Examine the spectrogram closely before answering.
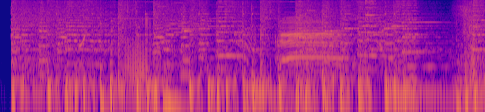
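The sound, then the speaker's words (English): A goat bleats several times in loud, wavering cries that follow one another with little pause and are heard alone without talk. “What is the goat noise? Is it a goat?”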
